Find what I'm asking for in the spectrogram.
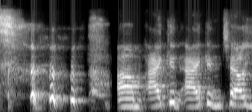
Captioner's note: laughs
